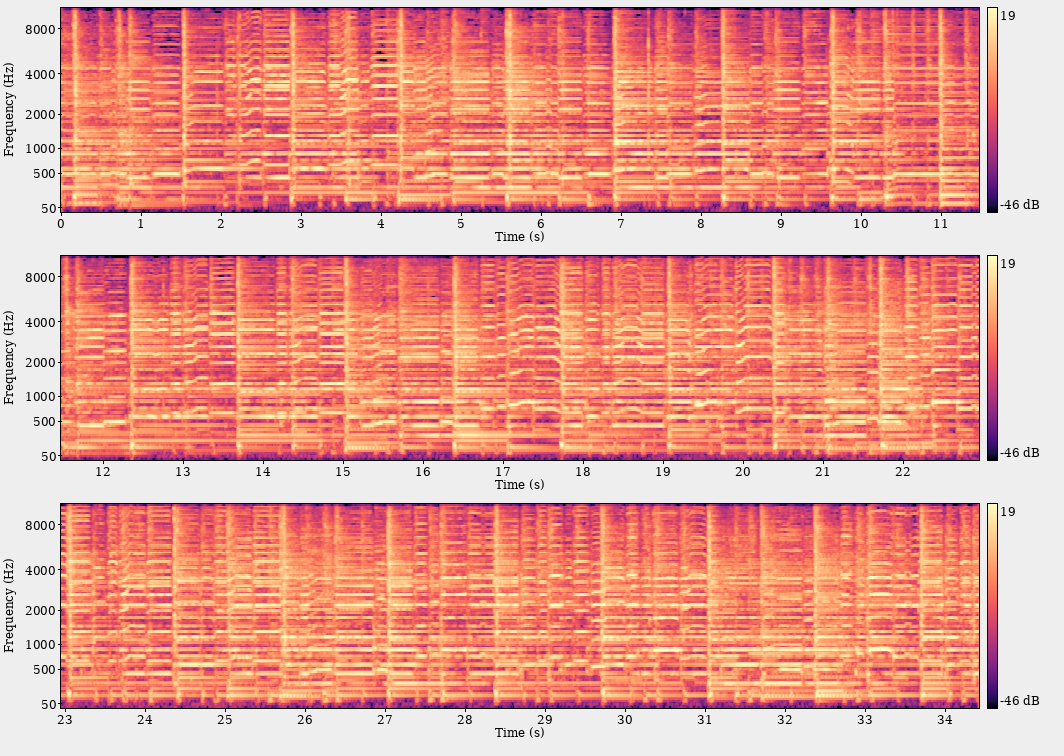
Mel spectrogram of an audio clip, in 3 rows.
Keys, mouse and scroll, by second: 0.2 click, 3.8-10.0 drag, 10.0-12.7 middle drag, 14.5-19.4 middle drag, 19.4 click, 20.0 ctrl+t, 22.2 scroll up 4, 23.6-25.4 drag, 25.4 scroll up 1, 25.8-27.3 middle drag, 27.3 scroll down 2, 28.2 click, 28.4-31.4 middle drag, 31.4 click, 31.8 click, 32.2 Tab, 32.5 click, 33.1 Tab, 33.7 click.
